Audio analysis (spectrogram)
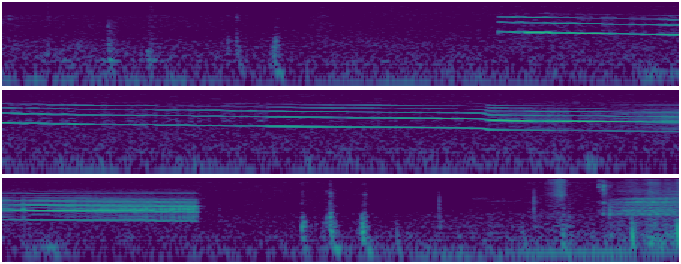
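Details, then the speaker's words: Thetford cassette toilet electric ventilator fan, a few years old, struggling then stopped working: high whistling squeal sliding lower in pitch like a deflating balloon or puncture, then cutting off; failing fan motor, new fan purchased. "it sounds like something on the lines of a deflating balloon or a puncture don't know whether you could hear that"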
